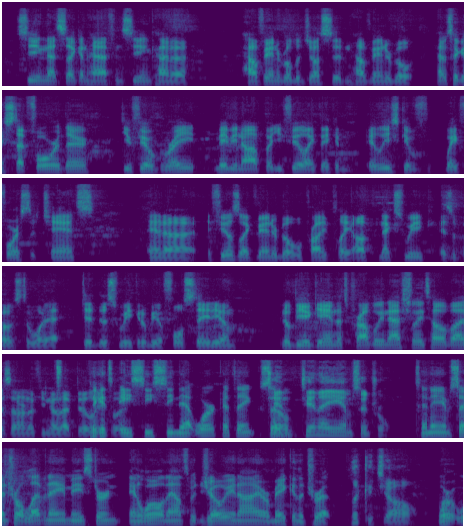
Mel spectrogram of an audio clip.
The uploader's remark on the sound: LIVE from Chili's on West End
